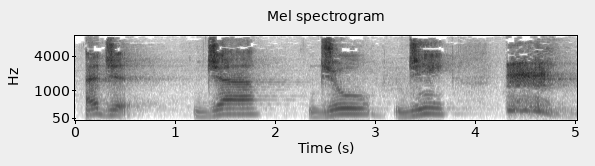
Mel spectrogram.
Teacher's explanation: هذا الحرف كما نرى على اللوحة من وسط اللسان · Term: الجيم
